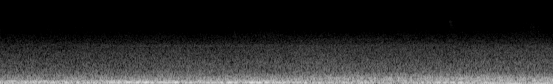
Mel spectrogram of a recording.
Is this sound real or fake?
real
